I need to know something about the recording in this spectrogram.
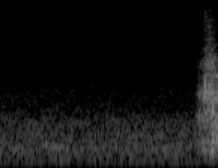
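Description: Near silence: a pause between sentences, with only faint room tone.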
